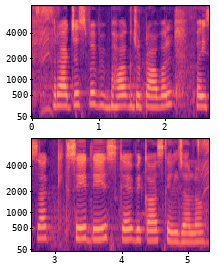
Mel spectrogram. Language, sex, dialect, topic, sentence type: Bhojpuri, female, Northern, banking, statement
